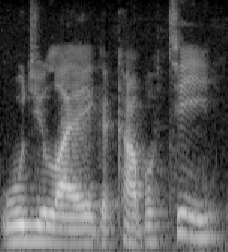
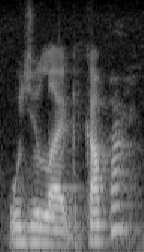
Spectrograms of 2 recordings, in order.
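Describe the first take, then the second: First: The words 'cup of' are said in full. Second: The words 'cup of' are merged into 'cuppa'. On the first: "instead of saying" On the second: "It's an informal British way to say uh, a cup of tea"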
